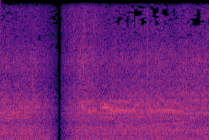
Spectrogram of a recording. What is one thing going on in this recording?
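Burning grass crackles.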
